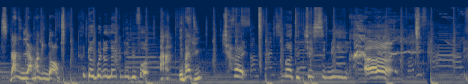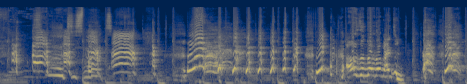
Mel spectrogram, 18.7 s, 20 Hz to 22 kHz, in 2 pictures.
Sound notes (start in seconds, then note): 7.4 Baba Gody laughs; 12.8 Baba Gody laughing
